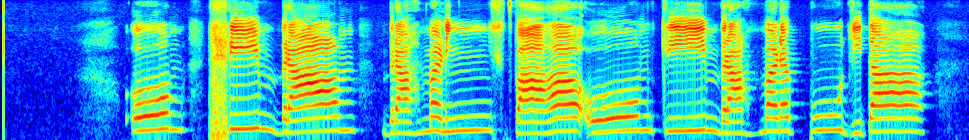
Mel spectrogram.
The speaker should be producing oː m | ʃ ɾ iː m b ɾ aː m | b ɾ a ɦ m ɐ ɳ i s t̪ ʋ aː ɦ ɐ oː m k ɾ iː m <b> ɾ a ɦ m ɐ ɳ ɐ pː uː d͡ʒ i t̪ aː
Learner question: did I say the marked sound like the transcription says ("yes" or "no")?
yes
